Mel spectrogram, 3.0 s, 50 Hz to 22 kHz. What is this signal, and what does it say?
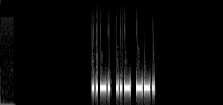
Morse code, heard as a keyed tone, about 42 wpm, 700 Hz. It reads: FUG
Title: USA Call Sign Postfixes - 3 Letters 45wpm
